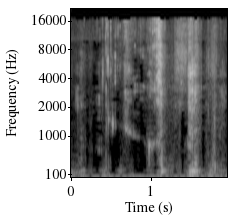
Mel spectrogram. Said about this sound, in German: Still, still, sein heißt auch nicht zu kauen und nicht zu schmatzen. Deswegen muss ich erstmal so Chips aufessen.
